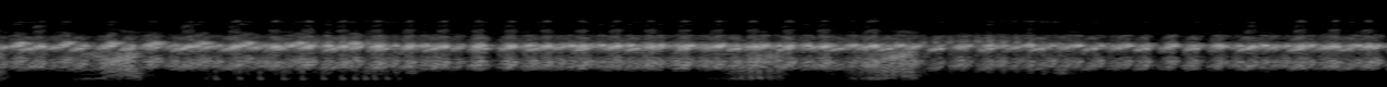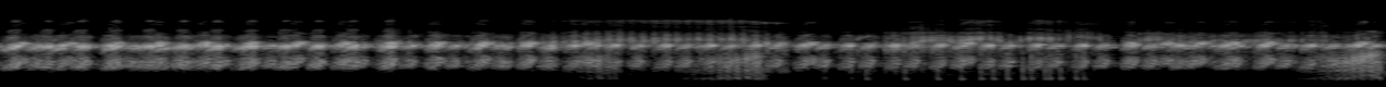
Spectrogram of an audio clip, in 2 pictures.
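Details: Night chorus of tree frogs at a forest pond in north-east Italy, mid-April: many callers in a continuous, grating pulse train, with lower, rougher croaks and brief rattling bursts breaking through at intervals.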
